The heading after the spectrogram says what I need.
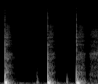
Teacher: P is an unvoiced labial plosive because you can't hear the voice.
